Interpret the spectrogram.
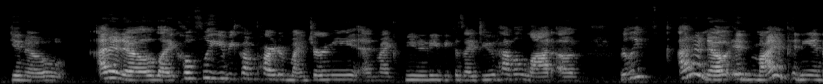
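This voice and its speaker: Bright-voiced woman tarot reader, echoey room. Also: medium pitch, far from the mic. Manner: rambling, relaxed, many fillers. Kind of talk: casual chat. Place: living room floor at home.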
